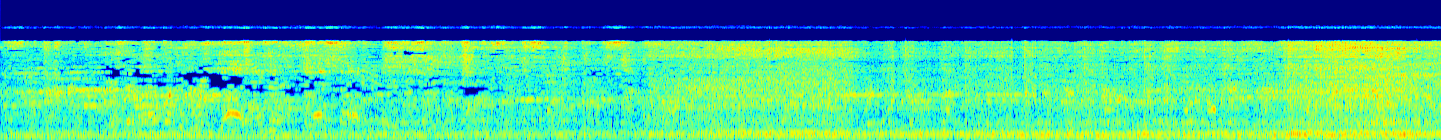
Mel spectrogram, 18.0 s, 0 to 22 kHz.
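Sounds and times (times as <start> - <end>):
car engine running: 0.0 - 18.0
music from car stereo: 0.0 - 18.0.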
